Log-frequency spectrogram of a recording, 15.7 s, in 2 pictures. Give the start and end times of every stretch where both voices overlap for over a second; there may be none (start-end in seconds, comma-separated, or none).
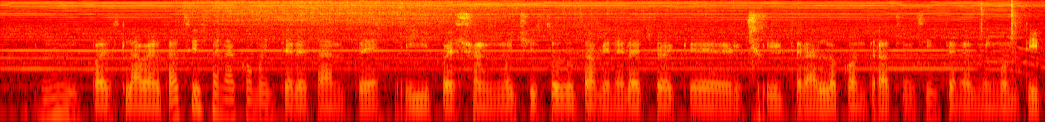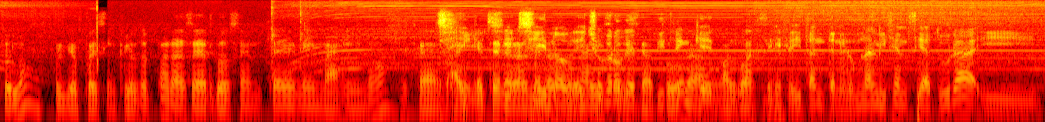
11.1-13.7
